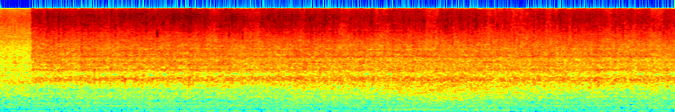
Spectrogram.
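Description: Sliced onions sizzling in oil in a stainless steel sauté pan: a steady, even hiss that grows louder about half a second in.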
